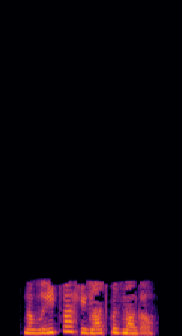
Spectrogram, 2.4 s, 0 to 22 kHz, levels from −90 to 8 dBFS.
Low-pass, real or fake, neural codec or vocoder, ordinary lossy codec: 3.6 kHz; fake; codec, 16 kHz, 2 kbps, FreqCodec, larger model; MP3, 16 kbps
